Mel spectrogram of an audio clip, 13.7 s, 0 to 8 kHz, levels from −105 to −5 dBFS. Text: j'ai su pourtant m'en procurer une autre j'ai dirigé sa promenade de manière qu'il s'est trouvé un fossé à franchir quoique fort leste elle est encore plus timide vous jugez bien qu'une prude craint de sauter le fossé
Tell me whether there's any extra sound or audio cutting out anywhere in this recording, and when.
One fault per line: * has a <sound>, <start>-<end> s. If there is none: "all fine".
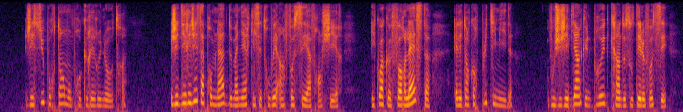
all fine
